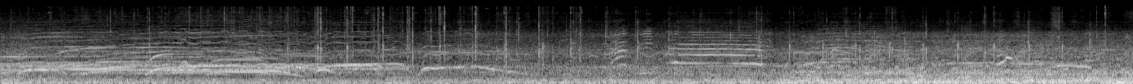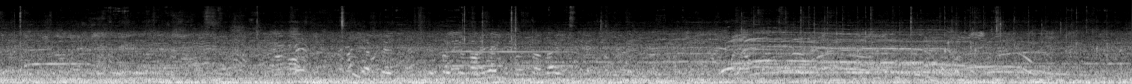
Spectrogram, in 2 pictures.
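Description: A large crowd of men and women chatters and cheers outdoors.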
